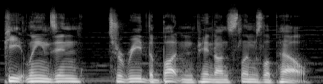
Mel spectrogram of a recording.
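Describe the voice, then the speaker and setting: Man, podcast co-host, casual, mocking, script read-through, mid-pitched, music underneath. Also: moderate pace, dark tone. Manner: mocking, sardonic. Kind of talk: casual comic banter and script table read. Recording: music playing behind the voice. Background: background music.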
